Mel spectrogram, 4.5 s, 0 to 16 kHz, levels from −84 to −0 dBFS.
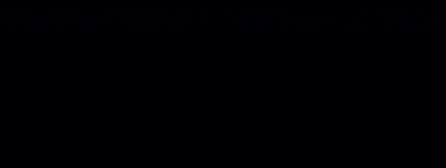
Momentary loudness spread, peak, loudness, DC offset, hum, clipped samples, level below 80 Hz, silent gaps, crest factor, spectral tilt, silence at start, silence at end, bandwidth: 1 LU; -58 dBFS; -69 LUFS; under 0.1%; none; under 0.1%; under -90 dBFS; none; 14 dB; 1 dB/octave; 0 s; 0 s; 12 kHz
